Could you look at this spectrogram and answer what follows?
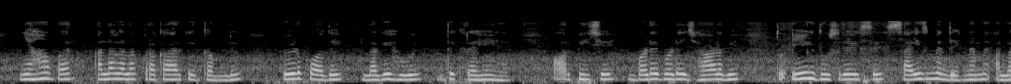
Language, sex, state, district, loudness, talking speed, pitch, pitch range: Hindi, female, Uttar Pradesh, Varanasi, -20 LUFS, 190 wpm, 235 Hz, 220-245 Hz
